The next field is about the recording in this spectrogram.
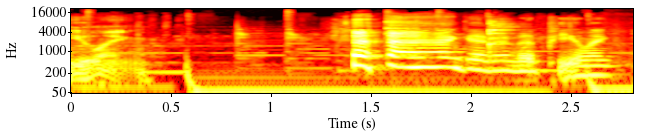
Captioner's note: laughs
